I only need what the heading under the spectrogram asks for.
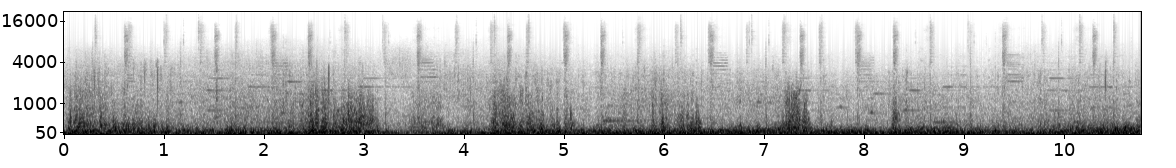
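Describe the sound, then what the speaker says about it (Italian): Wind rushing past while riding a Cannondale Topstone Carbon 2 carbon gravel bike, a continuous loud buffeting roar with scattered ticks and rattles throughout. "Ora c'è un po' di vento contrario, ma nulla di che"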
